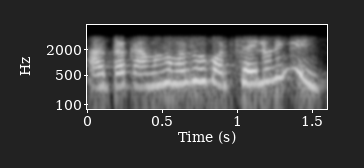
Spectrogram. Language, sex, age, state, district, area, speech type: Odia, female, 18-30, Odisha, Kendujhar, urban, conversation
